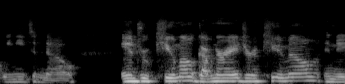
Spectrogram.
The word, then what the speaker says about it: Cuomo: Andrew Cuomo, Governor Andrew Cuomo in New York. Despite Cuomo, is it Cuomo? Yeah, okay, it's Cuomo.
